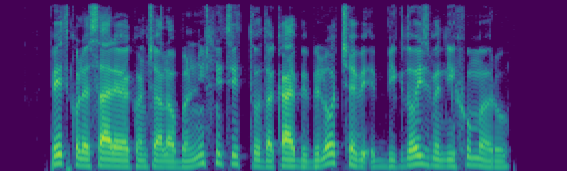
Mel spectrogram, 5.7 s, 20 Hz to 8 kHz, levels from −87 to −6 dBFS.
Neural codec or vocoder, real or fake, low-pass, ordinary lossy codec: none; real; 7.2 kHz; none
